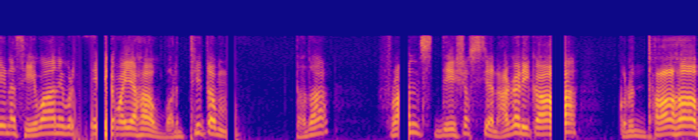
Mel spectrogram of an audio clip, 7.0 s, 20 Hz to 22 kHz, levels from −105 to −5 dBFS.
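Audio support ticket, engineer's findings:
Packet loss on an ADPCM call: silence-filled gaps desync the decoder's predictor and step size. Hard-edged holes at 0.74–1.22 s (scattered, longest 80 ms), 2.27–2.44, 3.99–4.10 and 5.52–5.66 s. Speech returns slightly distorted, and settles within tens of ms.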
